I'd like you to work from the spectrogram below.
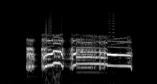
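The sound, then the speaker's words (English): A rooster perched on top of a barn in a farmyard, flapping its wings, lets out one loud crow, a short opening note followed by a long drawn-out call that holds steady before cutting off, with silence around it. “he crowed, flapping his wings.”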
